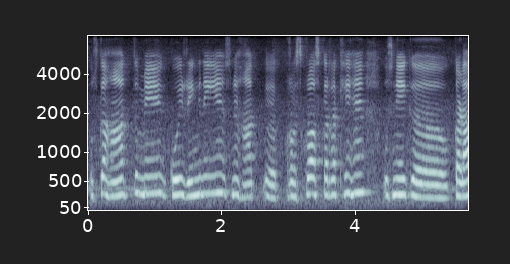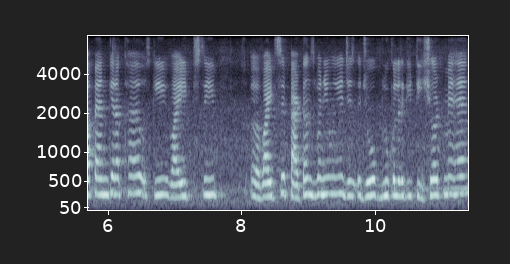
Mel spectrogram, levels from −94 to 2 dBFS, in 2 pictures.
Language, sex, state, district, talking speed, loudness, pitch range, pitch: Hindi, female, Gujarat, Valsad, 210 wpm, -17 LUFS, 245-285 Hz, 265 Hz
